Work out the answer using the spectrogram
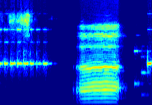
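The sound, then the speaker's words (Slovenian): A phone ringtone chirps in a quick run of bright, pulsing tones, breaks off into silence, then sounds again with a longer buzzy tone and a few short beeps. “nekaj mi zdaj telefon zvoni, v redu”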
